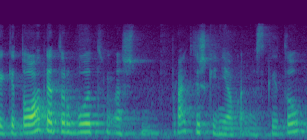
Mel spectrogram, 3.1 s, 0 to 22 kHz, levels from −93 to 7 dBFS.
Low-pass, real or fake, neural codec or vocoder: 10.8 kHz; real; none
